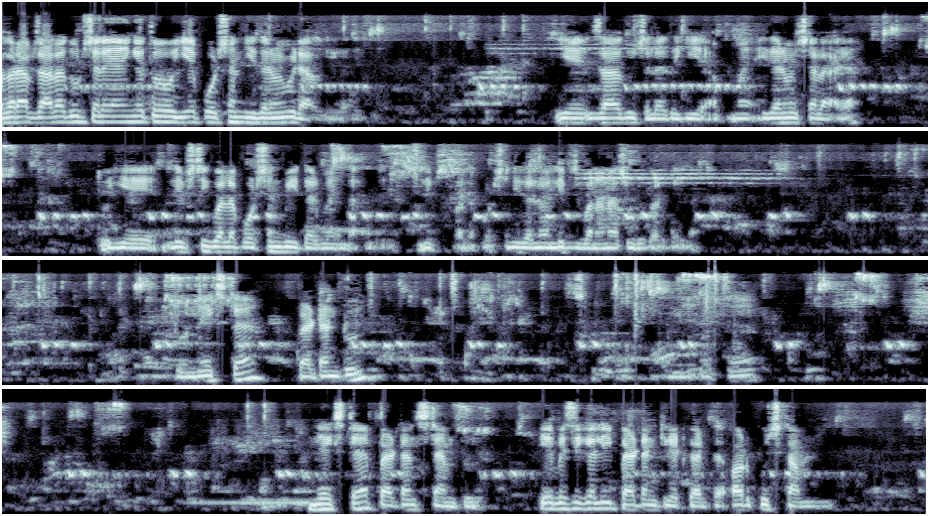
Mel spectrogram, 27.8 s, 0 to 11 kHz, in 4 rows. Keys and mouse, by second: 13.7 ctrl+z, 14.0 ctrl+z, 14.1 ctrl+z, 14.3-15.5 typing, 16.6-21.3 typing, 22.8 right click, 23.7-24.8 drag, 25.8-27.7 drag.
